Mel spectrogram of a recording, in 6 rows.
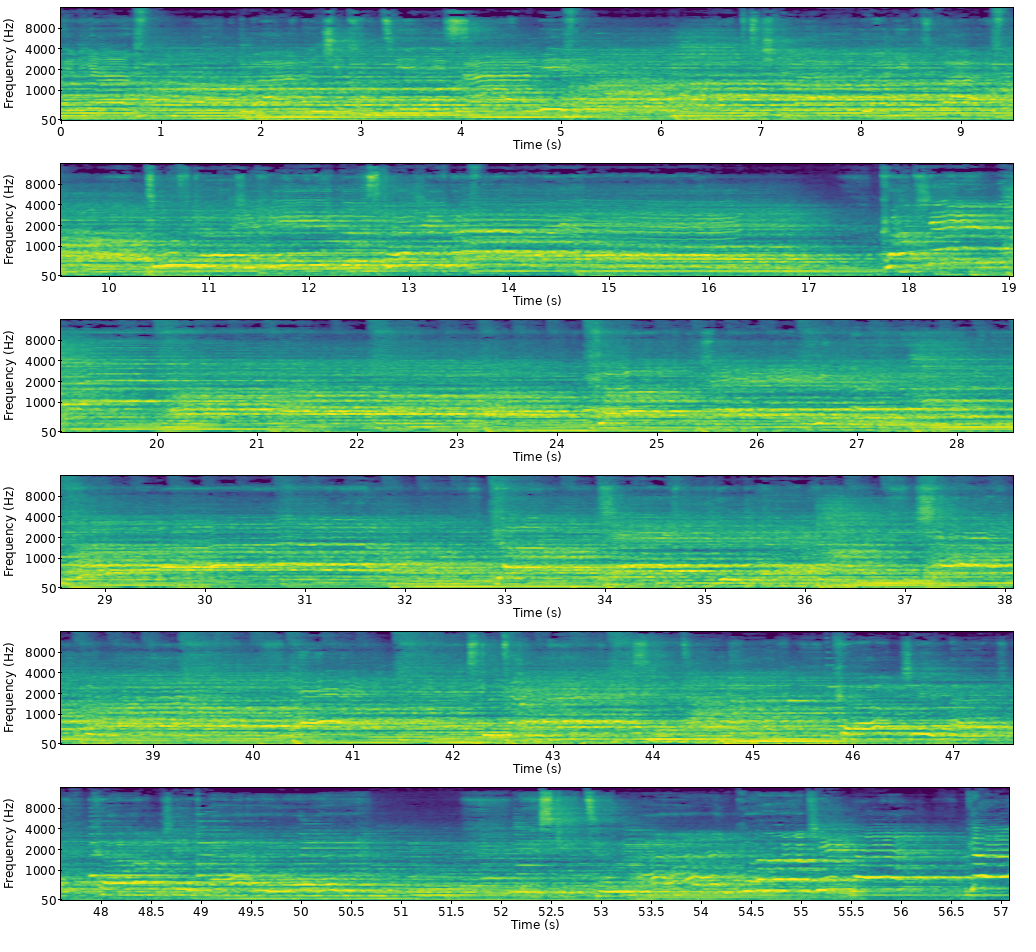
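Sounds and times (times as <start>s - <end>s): choir singing a pop ballad: 0.0s - 57.0s
string orchestra: 0.0s - 57.0s.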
